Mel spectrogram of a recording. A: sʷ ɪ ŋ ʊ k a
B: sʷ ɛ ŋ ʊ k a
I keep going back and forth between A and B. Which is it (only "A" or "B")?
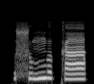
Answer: A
